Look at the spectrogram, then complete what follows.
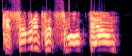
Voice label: request smoke, vo fem; agents; Source Model Packs; Counter Strike Model Pack; CS2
